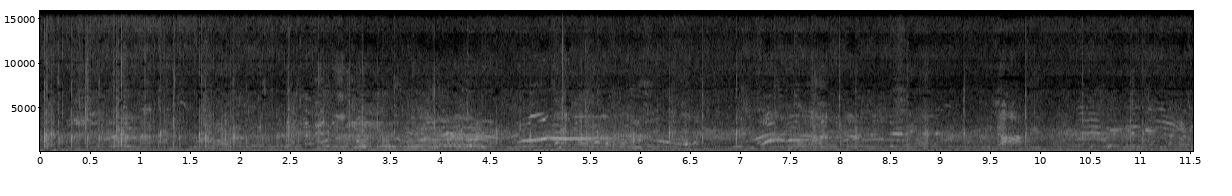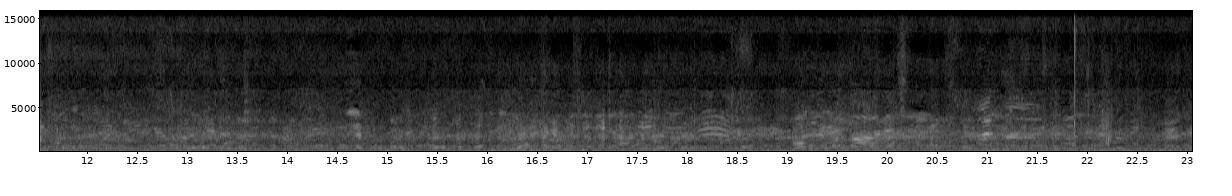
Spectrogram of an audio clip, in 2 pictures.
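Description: A crowd of men and boys chatters and calls out outdoors, some way off.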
